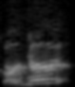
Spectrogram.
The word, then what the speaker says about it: Gardiner: since i've become a gardener people drop the di and pronounce the garner when they say it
